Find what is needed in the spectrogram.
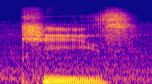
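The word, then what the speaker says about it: cay: flying around the different keys they kept saying K and I'm like no it's key its key its key it's well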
